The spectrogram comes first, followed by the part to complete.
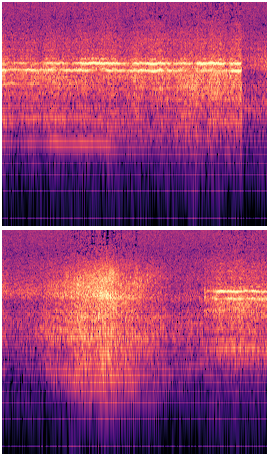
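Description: A steady, high, jet-like whine, a film's flying sound effect, which cuts off abruptly about five seconds in. A rush like a car passing rises and falls, and the whine comes back near the end.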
